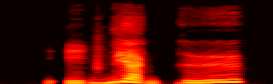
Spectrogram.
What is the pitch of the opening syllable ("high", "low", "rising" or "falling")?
low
